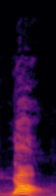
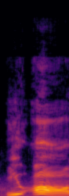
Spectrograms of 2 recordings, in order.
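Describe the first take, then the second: First: A 'y' sound joined straight onto 'all'. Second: Two separate words, 'you' then 'all'. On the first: The speaker calls it right. "You just say a Y and then all" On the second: The speaker calls it wrong. "You don't just go you all. That's that's improper talk there"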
